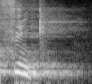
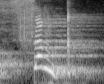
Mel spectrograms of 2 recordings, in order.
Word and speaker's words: cinq: Not sink. Okay? 5 is called what? 5. 5 is called what? Sank. Remember, I said not sink. It's what? Sank. Sank.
